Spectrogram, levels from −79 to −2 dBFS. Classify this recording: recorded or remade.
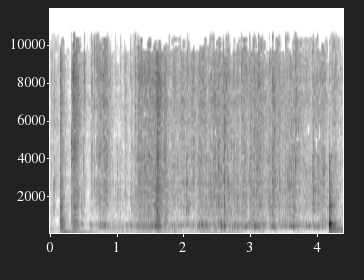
recorded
